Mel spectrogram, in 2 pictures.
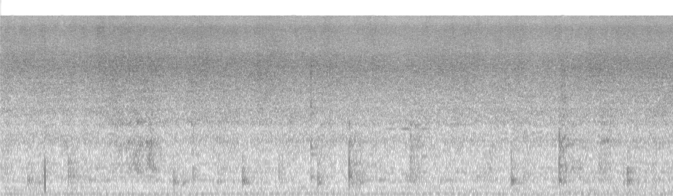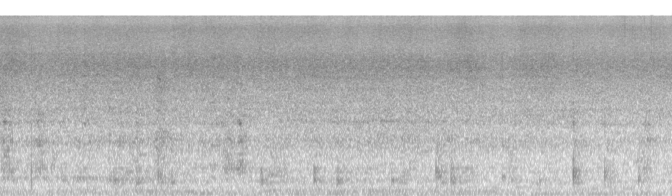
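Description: Ground shallot, garlic, ginger and dried-chilli masala with turmeric frying in oil in a nonstick kadai, sizzling steadily while a wooden spatula scrapes and taps the pan in frequent short strokes. It is the stage of frying the paste until its raw smell is gone.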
